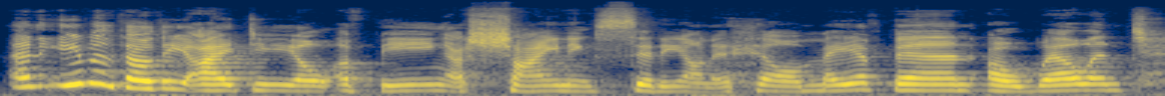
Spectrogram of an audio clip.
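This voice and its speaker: Slow-spoken woman minister preaching. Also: on the high side, animated, smooth. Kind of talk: sermon.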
